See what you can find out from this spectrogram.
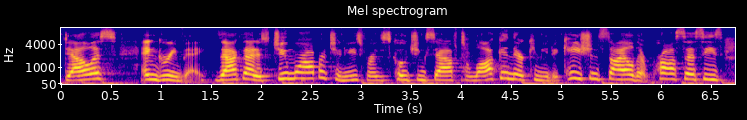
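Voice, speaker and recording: A woman's voice: sits high, a little fast, fairly bright tone, soft background music. A woman hosting a team show, presenting and interviewing in an upbeat, polished way.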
